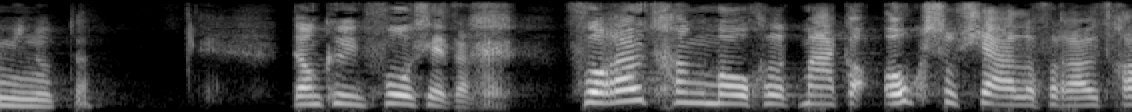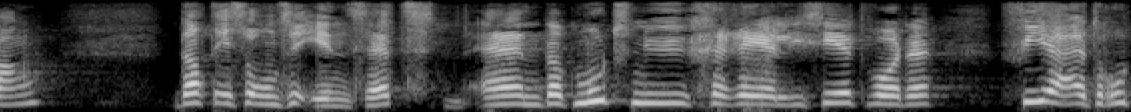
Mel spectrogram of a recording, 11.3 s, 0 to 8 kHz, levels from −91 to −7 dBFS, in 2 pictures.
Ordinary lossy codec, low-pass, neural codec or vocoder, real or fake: Opus, 64 kbps; 7.2 kHz; none; real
